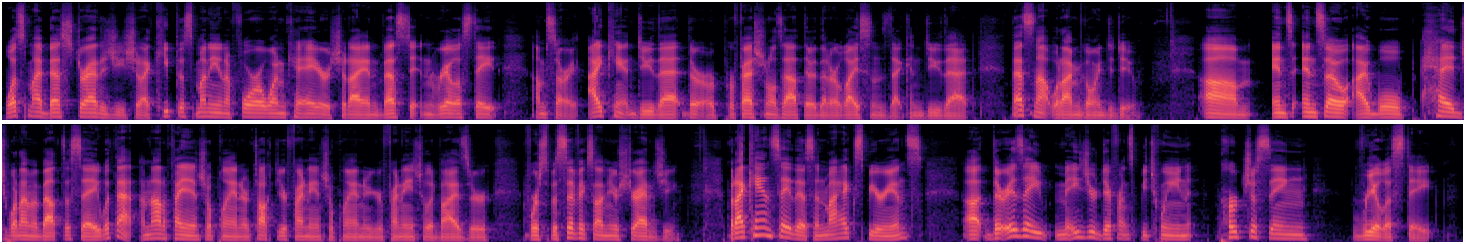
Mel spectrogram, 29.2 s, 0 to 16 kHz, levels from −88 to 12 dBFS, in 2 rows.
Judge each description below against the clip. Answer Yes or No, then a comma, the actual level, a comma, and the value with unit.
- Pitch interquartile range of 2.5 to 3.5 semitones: No, average, 5.1 semitones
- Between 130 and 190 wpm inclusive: No, average, 200 wpm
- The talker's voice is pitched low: Yes, low, 105 Hz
